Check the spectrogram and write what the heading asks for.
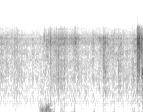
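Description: Near silence: room tone, with one faint low thump about two-thirds of a second in.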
